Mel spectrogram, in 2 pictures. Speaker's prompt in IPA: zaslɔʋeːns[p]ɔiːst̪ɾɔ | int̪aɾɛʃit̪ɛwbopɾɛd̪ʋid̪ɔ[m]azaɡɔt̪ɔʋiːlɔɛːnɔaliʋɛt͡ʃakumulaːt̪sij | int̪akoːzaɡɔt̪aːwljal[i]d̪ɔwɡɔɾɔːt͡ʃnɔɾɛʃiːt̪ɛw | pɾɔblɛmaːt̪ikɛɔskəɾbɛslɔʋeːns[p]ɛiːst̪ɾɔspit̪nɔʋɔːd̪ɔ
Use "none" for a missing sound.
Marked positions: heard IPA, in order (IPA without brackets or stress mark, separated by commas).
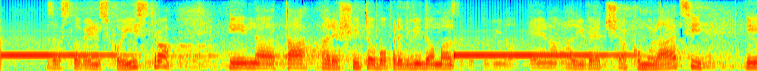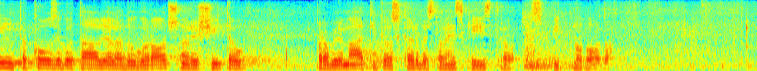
k, m, a, k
